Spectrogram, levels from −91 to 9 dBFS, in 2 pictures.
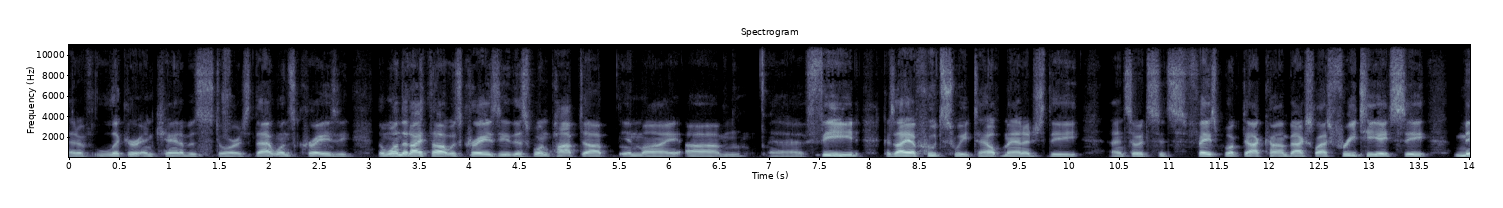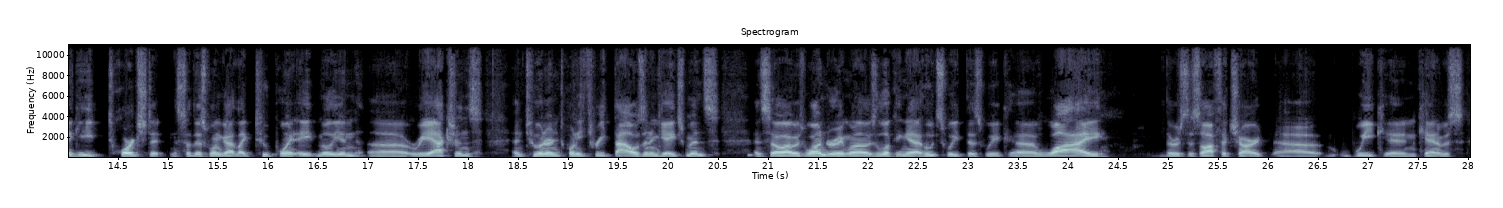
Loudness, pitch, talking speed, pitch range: -22 LUFS, 105 Hz, 175 wpm, 90-120 Hz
